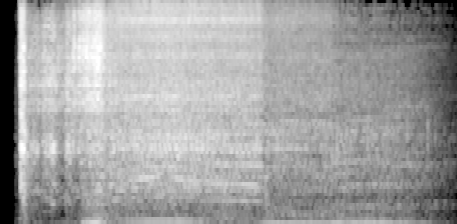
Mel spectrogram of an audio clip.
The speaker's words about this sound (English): No problem, says the rabbi. He gets in his car, starts driving,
